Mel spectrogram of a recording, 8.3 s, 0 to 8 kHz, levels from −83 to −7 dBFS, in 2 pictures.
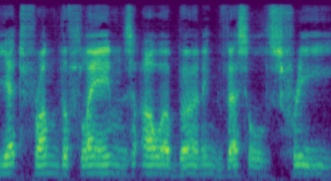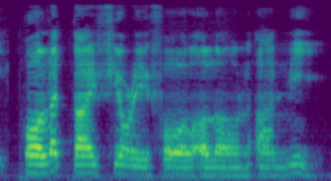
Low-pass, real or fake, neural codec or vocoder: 7.2 kHz; fake; vocoder, 24 kHz, 100 mel bands, Vocos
